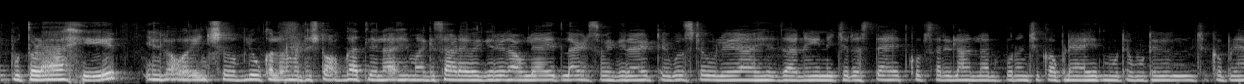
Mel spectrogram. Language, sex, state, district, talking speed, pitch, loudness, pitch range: Marathi, female, Maharashtra, Solapur, 160 wpm, 200 Hz, -18 LUFS, 195-210 Hz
